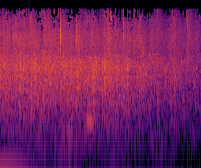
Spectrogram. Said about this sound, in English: So let's give a clap for those people who have done that.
